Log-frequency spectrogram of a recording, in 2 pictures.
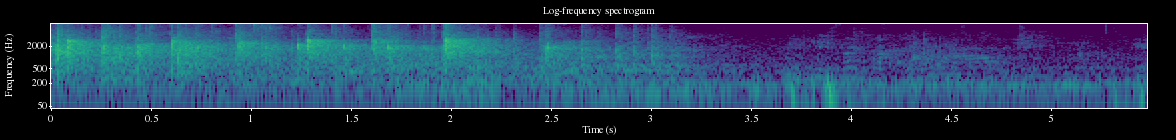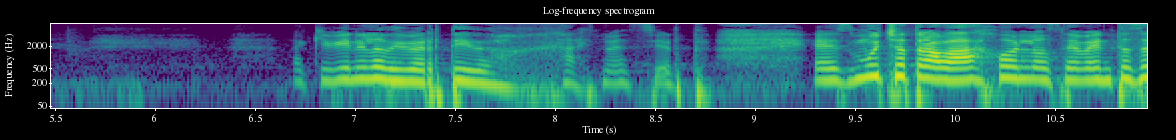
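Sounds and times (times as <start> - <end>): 
audience applause: 0.0 - 3.4
speech: 6.8 - 10.9.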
